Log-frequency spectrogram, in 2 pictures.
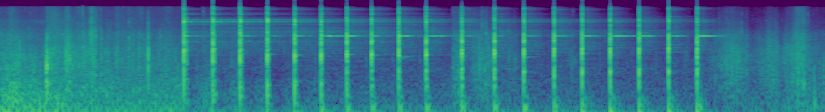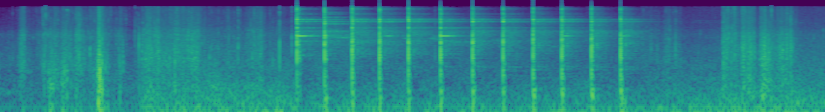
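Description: Metal tent peg being hammered into the ground: quick, even strikes about four a second, each with a high ringing ping. The strikes come in two runs, with a short pause between them a little before the middle.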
